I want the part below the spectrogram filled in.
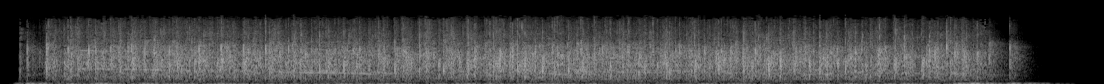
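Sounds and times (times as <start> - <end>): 
small studio audience clapping: 0.1 - 10.5
light cheering from studio audience: 0.4 - 9.8.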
